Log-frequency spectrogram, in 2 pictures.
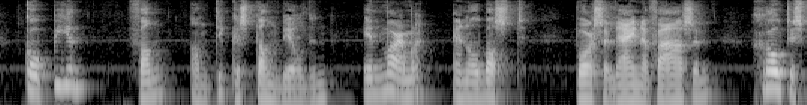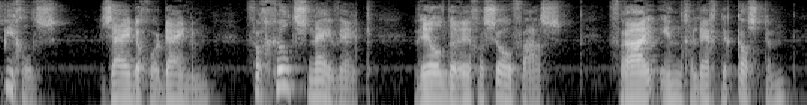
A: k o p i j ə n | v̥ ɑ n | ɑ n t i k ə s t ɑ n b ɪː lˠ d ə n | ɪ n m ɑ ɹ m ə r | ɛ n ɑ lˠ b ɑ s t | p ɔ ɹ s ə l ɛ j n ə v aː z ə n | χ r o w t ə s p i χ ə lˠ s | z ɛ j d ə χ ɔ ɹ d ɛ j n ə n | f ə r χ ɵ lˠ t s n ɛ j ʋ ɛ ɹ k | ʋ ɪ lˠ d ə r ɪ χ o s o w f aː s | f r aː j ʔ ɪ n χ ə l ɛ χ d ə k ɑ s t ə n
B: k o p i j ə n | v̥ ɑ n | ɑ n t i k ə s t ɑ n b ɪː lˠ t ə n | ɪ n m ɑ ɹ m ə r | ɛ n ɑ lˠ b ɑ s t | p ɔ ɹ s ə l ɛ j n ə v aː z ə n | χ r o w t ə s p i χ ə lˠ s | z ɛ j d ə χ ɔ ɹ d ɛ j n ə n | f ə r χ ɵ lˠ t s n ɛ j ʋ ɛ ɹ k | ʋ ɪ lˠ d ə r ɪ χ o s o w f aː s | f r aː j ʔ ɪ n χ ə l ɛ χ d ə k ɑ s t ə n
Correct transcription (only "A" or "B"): A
